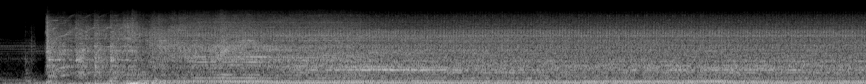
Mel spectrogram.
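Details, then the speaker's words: 2014 Ford Escape Titanium AWD EcoBoost, no check engine lights, drives fine: cranks and settles to idle with a faint higher-pitched whine for a few seconds. The noise comes and goes and its source is unclear. "I already drove it around the neighborhood. It works perfectly fine other than that noise. So I'm not exactly sure what it is, but I'll show you here in a bit once it goes away and then it kind of comes back."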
